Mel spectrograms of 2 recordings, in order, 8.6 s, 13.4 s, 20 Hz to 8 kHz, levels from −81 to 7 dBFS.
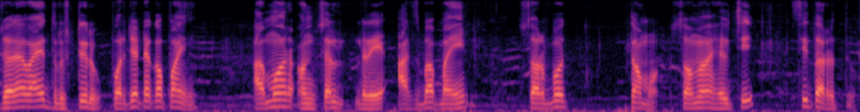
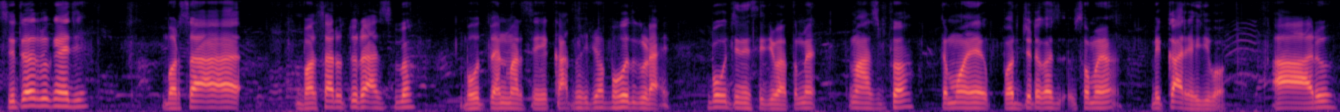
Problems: none marked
